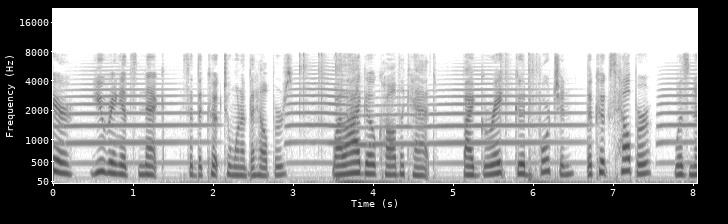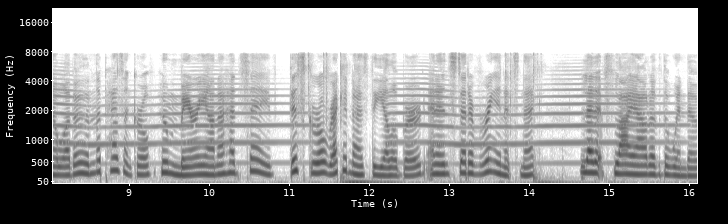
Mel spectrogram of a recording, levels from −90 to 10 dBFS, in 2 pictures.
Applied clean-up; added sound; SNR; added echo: none; Fire + Trumpet; 12 dB; none.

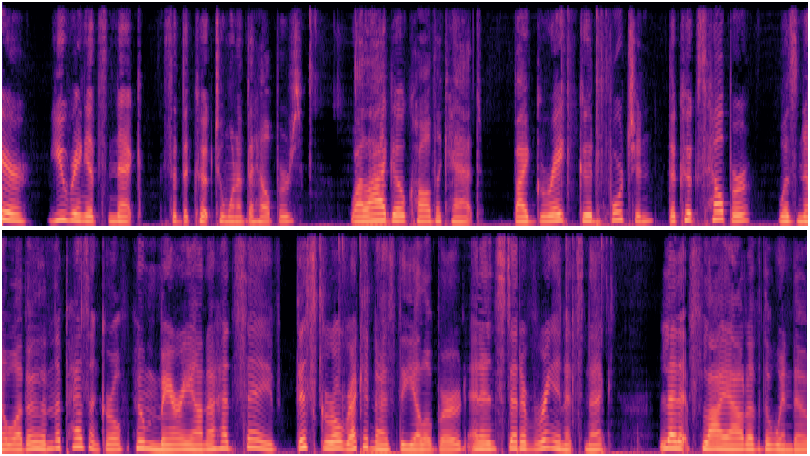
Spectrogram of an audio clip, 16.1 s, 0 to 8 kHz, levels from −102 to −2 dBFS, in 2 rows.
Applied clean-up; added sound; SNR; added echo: neural mask model Resemble Enhance denoiser.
